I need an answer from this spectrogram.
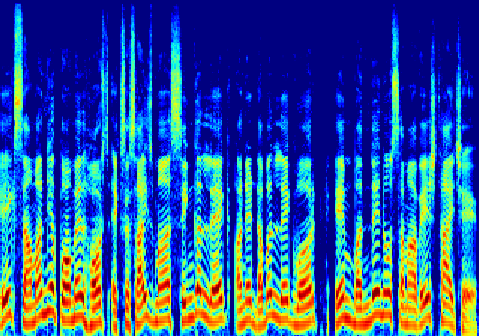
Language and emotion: Gujarati, neutral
